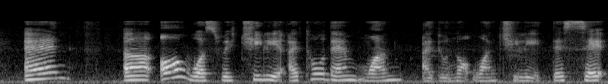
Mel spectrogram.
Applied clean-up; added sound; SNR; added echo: none; none; none; none.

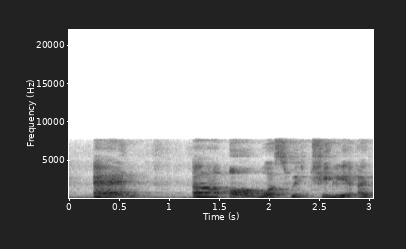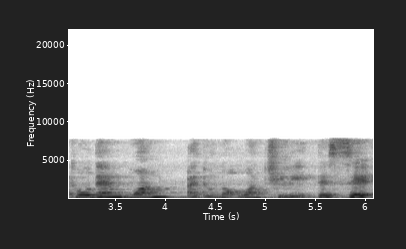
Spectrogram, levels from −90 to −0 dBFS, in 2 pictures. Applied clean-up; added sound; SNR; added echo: none; none; none; reverberation time 0.9 s.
